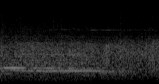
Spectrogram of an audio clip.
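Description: A church congregation clapping during worship, a soft, fairly distant wash of hands that stays steady and even across the moment, with no speech over it.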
